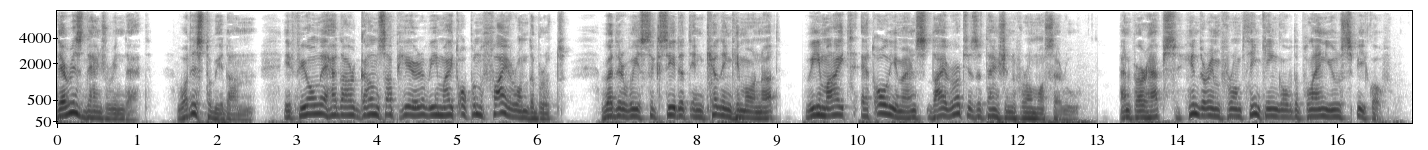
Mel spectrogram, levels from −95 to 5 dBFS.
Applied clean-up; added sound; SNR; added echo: none; none; none; none.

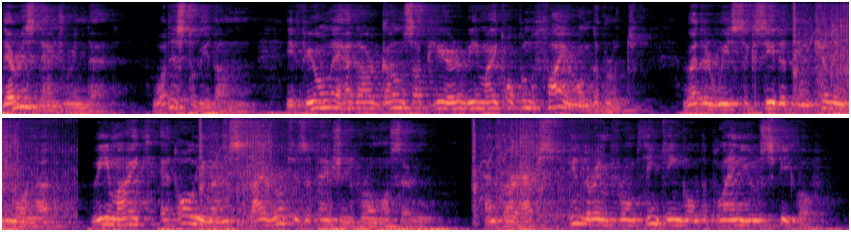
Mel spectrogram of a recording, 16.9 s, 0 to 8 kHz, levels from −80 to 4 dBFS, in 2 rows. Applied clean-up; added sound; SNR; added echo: none; Engine starting; 13 dB; reverberation time 0.8 s.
